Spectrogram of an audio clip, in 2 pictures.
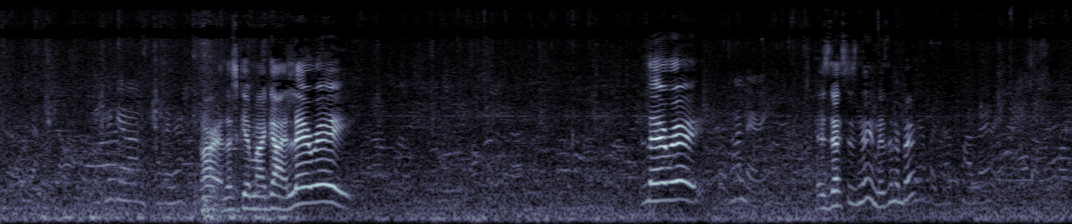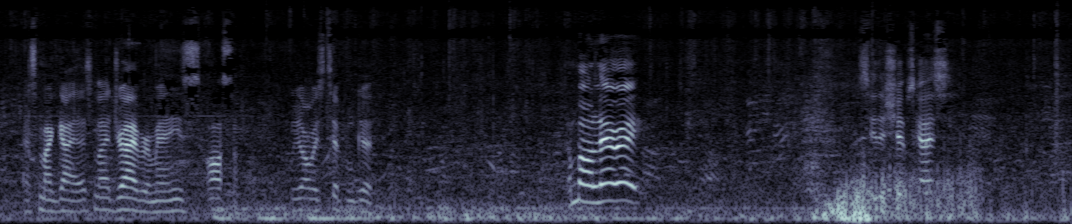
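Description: People talk and chatter nearby outdoors.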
